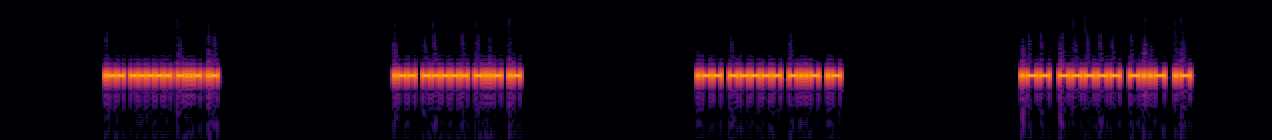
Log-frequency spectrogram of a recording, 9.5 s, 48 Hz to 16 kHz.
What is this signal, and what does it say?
Morse code, heard as a keyed tone, about 61 wpm, 700 Hz. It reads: W0XA W0XA W0XA W0XA
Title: Speed Racing - USA 1x2 Call Signs 50wpm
